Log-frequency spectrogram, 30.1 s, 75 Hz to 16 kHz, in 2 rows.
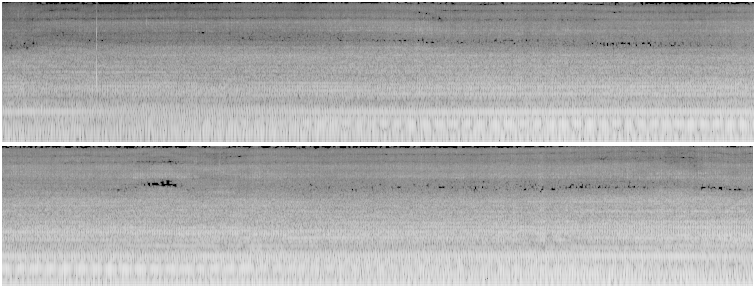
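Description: Ariens Deluxe 30 two-stage snowblower engine running steadily under load while throwing snow. It grows louder over the first dozen seconds as the machine comes closer, then holds steady.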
